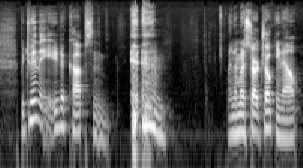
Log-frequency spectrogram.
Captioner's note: coughs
